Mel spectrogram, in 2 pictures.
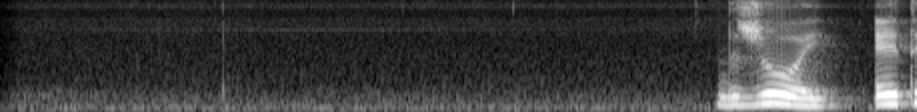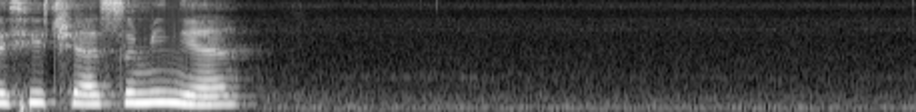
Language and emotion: Russian, positive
